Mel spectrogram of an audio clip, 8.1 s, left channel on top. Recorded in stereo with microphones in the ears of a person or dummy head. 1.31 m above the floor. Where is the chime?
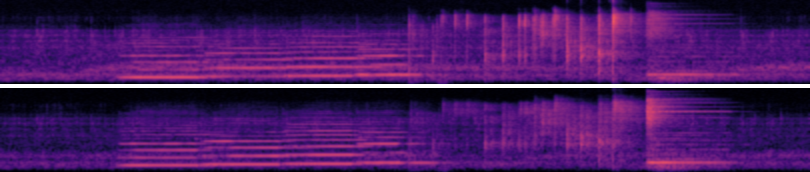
50° right (ahead or behind), 0.6 m.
